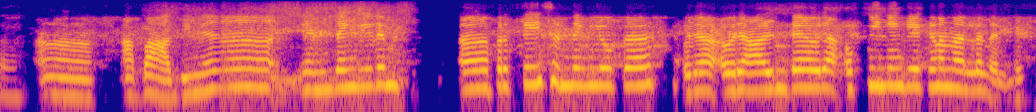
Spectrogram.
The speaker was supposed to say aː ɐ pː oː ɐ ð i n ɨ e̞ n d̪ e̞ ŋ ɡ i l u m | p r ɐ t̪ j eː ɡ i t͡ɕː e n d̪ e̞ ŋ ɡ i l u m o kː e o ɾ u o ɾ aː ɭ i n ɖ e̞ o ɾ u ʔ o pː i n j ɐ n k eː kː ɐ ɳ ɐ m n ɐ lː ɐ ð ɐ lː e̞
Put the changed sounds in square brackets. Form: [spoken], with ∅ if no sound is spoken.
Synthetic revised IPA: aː ɐ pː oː ɐ ð i n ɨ e̞ n d̪ e̞ ŋ ɡ i l u m | p r ɐ t̪ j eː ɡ i t͡ɕː e n d̪ e̞ ŋ ɡ i l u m o kː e o ɾ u o ɾ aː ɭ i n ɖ e̞ o ɾ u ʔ o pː i n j ɐ n k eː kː ɐ ɳ ɐ m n ɐ lː ɐ ð ɐ lː e̞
